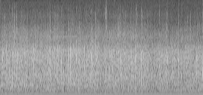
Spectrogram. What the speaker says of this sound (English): let's give them a big round of applause if we can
